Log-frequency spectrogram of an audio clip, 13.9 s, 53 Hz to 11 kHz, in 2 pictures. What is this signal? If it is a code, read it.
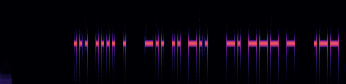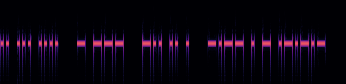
Morse code, heard as a keyed tone, about 22 wpm, 700 Hz. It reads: SHE DID NOT WISH TO DIE YET.
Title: Sentences from Top 1600 Words 22wpm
